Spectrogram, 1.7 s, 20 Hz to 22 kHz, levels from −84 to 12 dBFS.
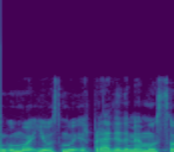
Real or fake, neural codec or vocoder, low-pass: real; none; 10.8 kHz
